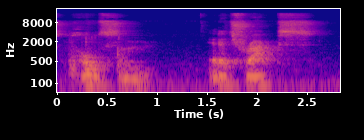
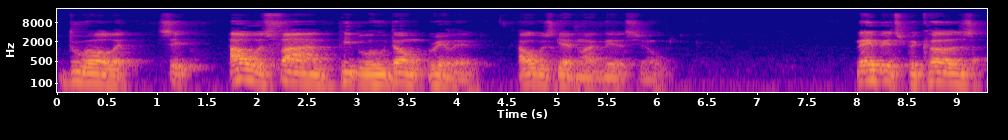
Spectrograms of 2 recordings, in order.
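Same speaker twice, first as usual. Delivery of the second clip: louder, pushed city-street voice; 7 dB louder than usual. Real, not acted. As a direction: project it out like talking over a crowd. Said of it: "I change my voice sometimes".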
